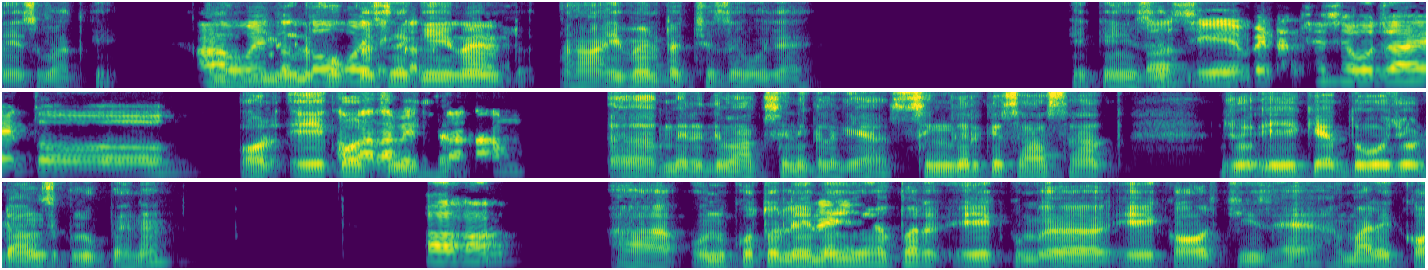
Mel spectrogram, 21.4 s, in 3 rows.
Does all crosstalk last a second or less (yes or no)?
no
